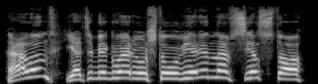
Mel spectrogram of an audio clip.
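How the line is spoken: Shouted to crowd. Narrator (Russian): И крикнул публике и другим кандидатам

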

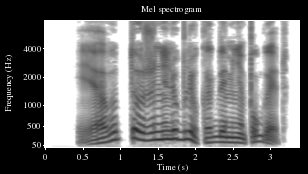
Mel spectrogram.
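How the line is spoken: Grumbled. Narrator (Russian): пробурчал Билл

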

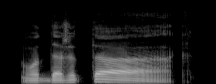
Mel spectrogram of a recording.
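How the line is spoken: Drawn-out drawl. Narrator (Russian): протянула та

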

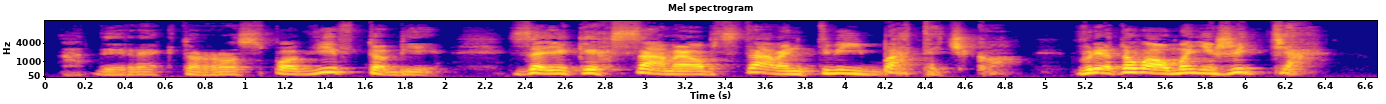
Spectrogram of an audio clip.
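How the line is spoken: Hissing. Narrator (Ukrainian): просичав він

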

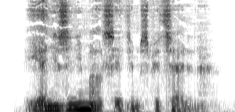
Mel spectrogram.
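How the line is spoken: Calm. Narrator (Russian): спокойно ответил Патриций

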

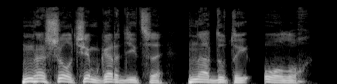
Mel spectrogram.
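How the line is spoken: Mocking laughter. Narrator (Russian): расхохотался Барк

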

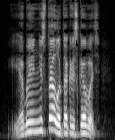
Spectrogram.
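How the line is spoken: Gruff muttering woman. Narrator (Russian): буркнула крокодил в юбке

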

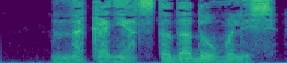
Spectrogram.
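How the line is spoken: Angry grimace. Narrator (Russian): зло скривился Дассини

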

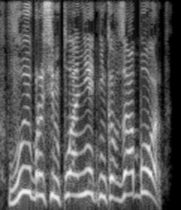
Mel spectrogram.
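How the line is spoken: Shouting despite bloody nose. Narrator (Russian): Несмотря на текущую из носа кровь, Тун закричал

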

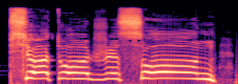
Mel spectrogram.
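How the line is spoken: Old man wailing. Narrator (Russian): вопил старый Хворобьев

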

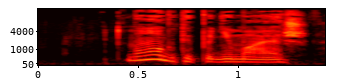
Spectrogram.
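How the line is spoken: Grumbled mutter in Russian. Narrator (Russian): буркнул Юрик по-русски

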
